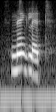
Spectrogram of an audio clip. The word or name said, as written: sniglet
